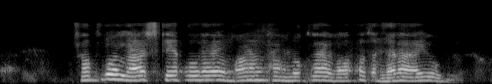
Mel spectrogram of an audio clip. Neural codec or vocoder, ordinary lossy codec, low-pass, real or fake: codec, 16 kHz, 1 kbps, FreqCodec, smaller model; AAC, 32 kbps; 7.2 kHz; fake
